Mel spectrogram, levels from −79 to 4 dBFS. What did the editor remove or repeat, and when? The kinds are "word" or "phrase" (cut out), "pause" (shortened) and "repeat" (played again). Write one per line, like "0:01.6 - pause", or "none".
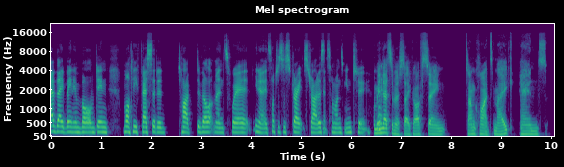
0:05.4 - word
0:05.9 - word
